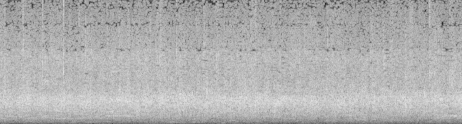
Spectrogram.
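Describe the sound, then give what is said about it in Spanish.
A standing audience applauds a symphony orchestra from Jalapa after a concert. Loud, dense clapping from many hands runs unbroken and even for the full seven seconds. “hay gente de pie aplaudiendo a la Sinfónica de Jalapa como un reconocimiento a su excelente desempeño musical”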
